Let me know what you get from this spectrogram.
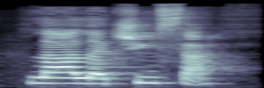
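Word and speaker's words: La Lechuza: La La Chusa. Yes. – La La Chusa. – Sorry. It's spelled with a Z, but it is pronounced with an S. La La Chusa.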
